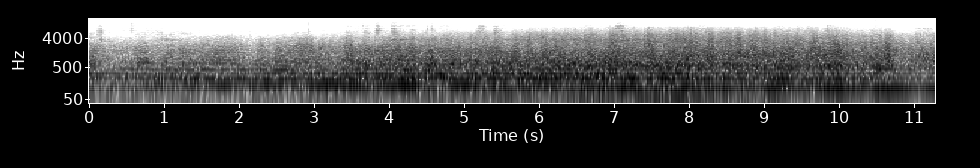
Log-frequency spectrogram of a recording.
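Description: A plane flies low over the Sun 'n Fun airshow with a steady, loud propeller-engine roar that swells and holds throughout, with voices faintly mixed in underneath.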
